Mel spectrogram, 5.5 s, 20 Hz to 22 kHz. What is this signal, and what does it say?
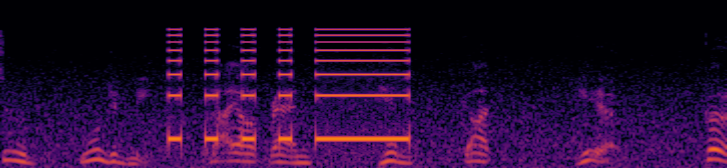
Beep code, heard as beeps from a small speaker, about 710 Hz, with speech in English. 4 short, 1 long.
